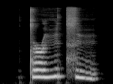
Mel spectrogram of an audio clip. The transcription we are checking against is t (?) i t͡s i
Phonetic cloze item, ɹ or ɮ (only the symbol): ɹ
